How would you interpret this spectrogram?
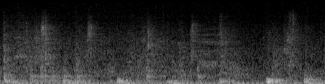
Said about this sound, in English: To our session here, I'm going to close this door.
